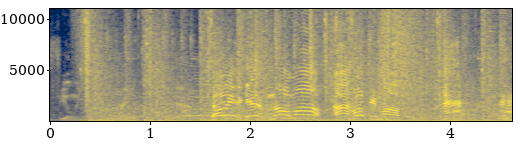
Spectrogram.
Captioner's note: interrupted by gunshots; screaming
